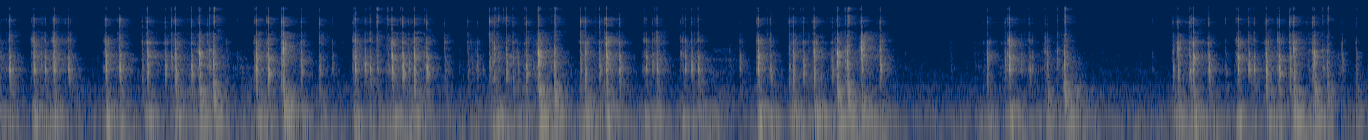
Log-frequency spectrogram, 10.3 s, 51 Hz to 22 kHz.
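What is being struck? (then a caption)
Plastic mechanical keyboard. Both hands type fast on a full-size black mechanical keyboard with plastic keycaps, fingertips tapping the keys. Rapid, bright, crisp clicks come in dense bursts separated by brief pauses, with longer gaps near the 7 and 8 second marks. Each keystroke is short and dry.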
